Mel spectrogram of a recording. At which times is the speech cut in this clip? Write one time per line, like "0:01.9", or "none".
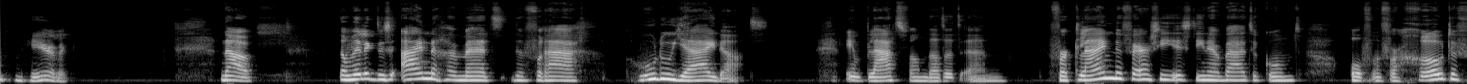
0:08.4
